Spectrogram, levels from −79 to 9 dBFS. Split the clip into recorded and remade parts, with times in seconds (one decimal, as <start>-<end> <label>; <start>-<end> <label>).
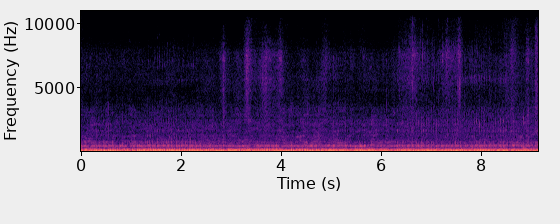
0.0-1.3 remade; 1.3-2.3 recorded; 2.3-6.3 remade; 6.3-8.5 recorded; 8.5-9.1 remade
